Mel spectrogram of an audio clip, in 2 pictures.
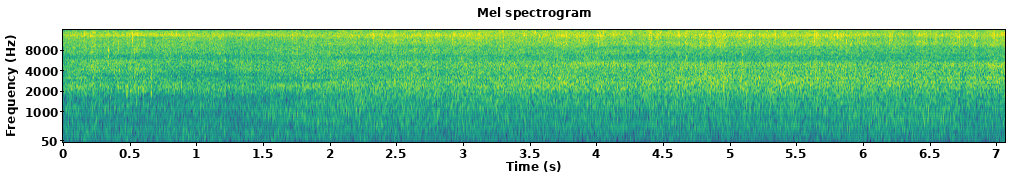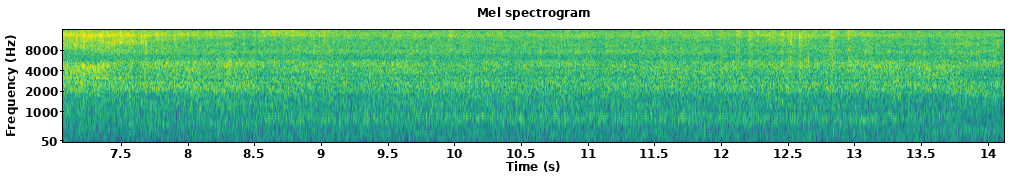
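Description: Spring water tumbles down a waterfall in a village on a monsoon morning, a loud, dense, continuous rushing roar with no breaks and no voices.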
